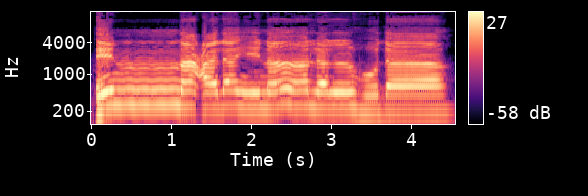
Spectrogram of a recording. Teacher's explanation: نون کے اوپر تشدید ہے تو یہاں پر ہم غنہ کر کے پڑھیں گے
